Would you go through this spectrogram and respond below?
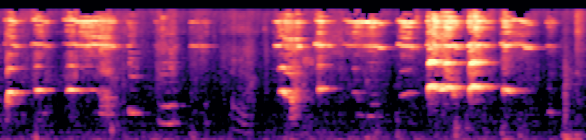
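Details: German Shepherd puppy playing with her parents Grunt and Roux: thin, high-pitched whines and squeaky whimpers, some flat and some sliding, repeated irregularly in short bursts.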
